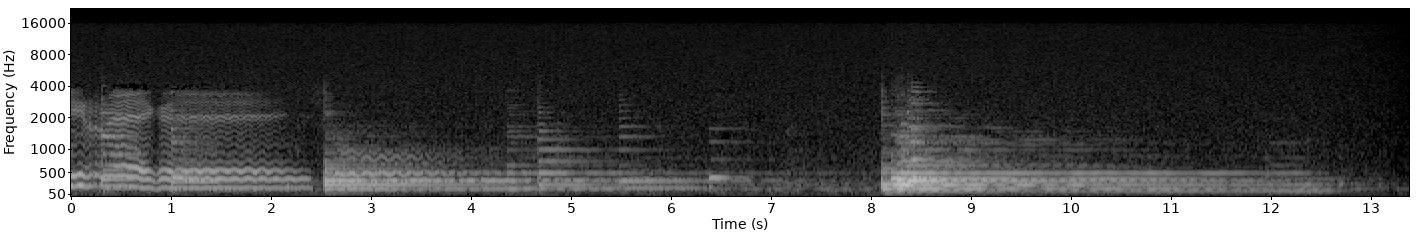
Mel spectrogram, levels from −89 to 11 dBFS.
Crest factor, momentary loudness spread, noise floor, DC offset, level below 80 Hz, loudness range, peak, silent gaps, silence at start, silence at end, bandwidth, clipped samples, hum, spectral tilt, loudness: 22 dB; 19 LU; -58 dBFS; under 0.1%; -64 dBFS; 13 LU; -8 dBFS; none; 0 s; 0.45 s; 16 kHz; under 0.1%; none; -8 dB/octave; -29 LUFS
